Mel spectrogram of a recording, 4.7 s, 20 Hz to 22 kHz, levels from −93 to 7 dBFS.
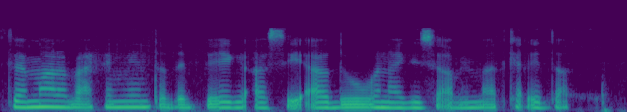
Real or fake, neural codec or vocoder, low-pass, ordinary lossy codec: fake; codec, 16 kHz, 0.9 kbps, LongCat-Audio-Codec; none; none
